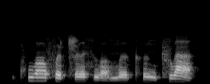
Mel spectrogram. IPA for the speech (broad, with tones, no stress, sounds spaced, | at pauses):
kʰ w ɔ˥ f ɤ˨ ʈ͡ʂ ɤ˥ s w ɔ̰˨˩ m ɤ˥˧ kʰ ʊ˥˧ ŋ ʈ͡ʂ w ä˥˩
